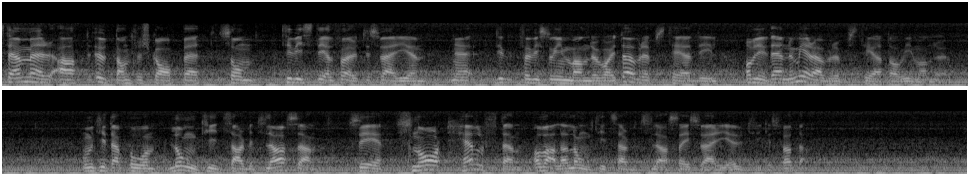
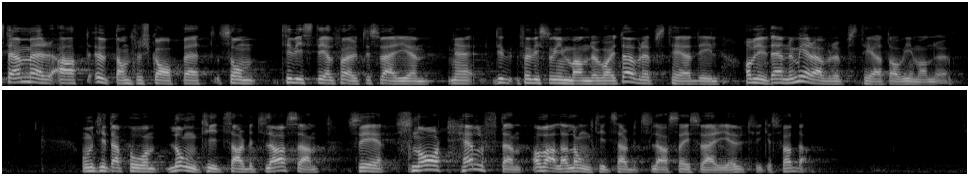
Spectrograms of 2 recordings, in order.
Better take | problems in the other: second | background sound (Engine); 1 dB below the speech

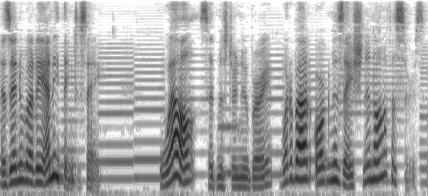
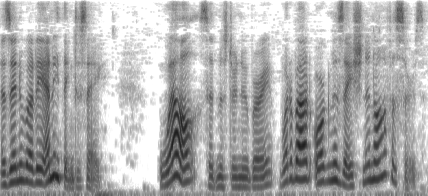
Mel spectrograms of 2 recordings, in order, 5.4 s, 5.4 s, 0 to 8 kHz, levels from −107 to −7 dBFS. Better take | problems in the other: second | noise reduction (neural mask model RNNoise)

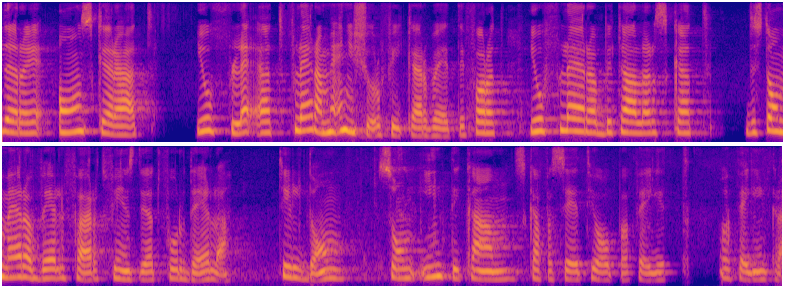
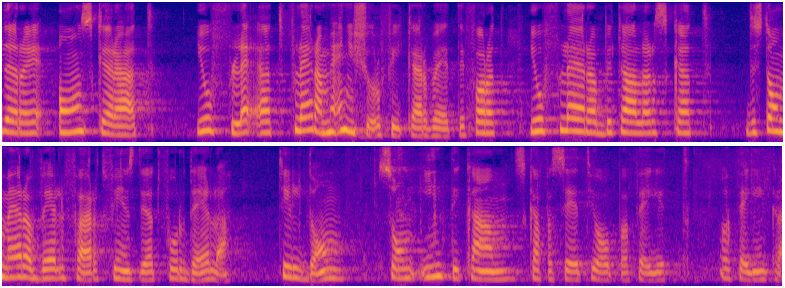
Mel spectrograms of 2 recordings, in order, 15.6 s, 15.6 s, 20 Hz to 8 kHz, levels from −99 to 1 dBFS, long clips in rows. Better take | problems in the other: second | noise reduction (neural mask model Resemble Enhance denoiser)

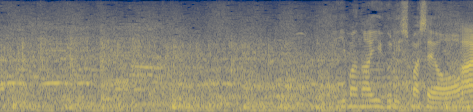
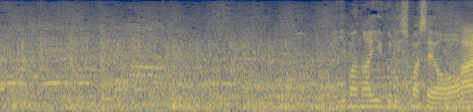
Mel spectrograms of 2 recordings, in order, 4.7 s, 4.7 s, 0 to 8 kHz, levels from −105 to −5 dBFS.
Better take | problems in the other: second | background sound (Wind); 19 dB below the speech

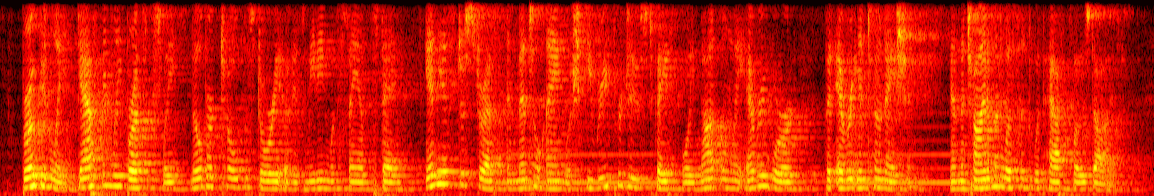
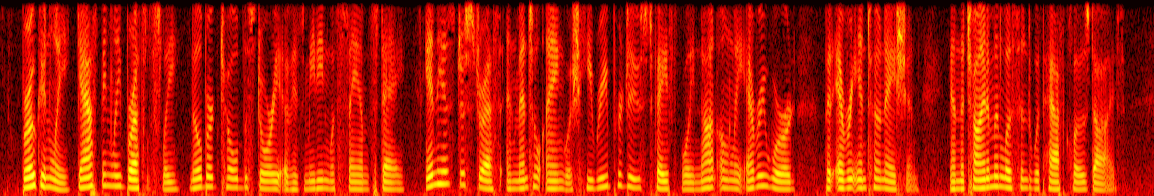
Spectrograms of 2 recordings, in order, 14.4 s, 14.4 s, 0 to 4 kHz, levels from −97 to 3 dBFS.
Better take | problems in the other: second | background sound (Wind instrument, woodwind instrument); 14 dB below the speech // room echo; dies away in 1.3 s

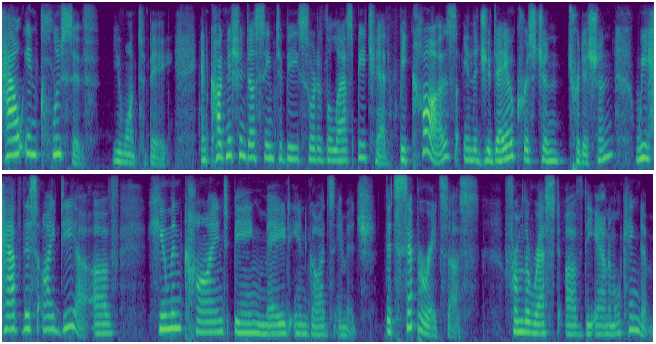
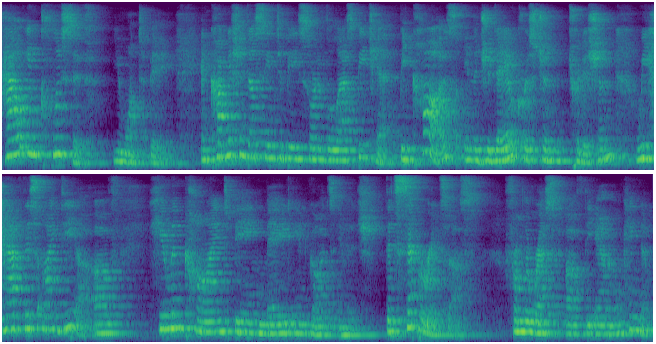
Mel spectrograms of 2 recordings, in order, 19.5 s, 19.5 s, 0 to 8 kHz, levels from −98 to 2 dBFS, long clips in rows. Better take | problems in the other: first | room echo; dies away in 1.1 s

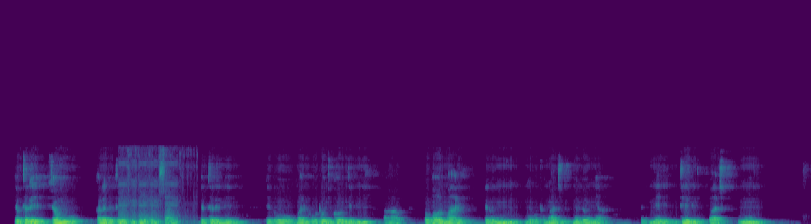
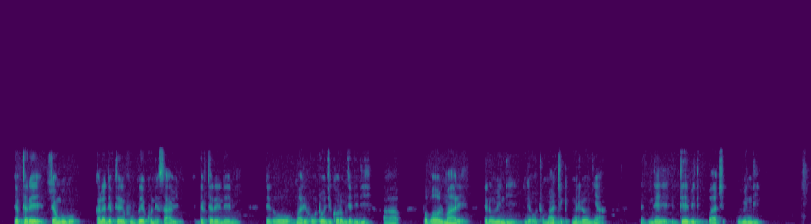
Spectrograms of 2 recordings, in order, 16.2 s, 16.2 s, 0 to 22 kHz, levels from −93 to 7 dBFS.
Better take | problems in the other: second | noise reduction (neural separator model SepFormer DNS4)

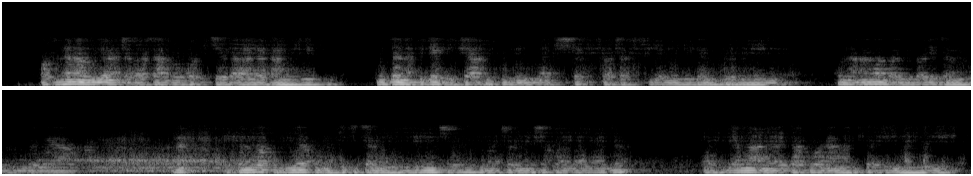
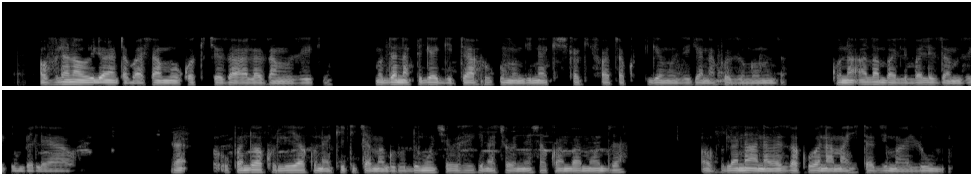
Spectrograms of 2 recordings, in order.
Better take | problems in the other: second | noise reduction (neural separator model SepFormer DNS4)

